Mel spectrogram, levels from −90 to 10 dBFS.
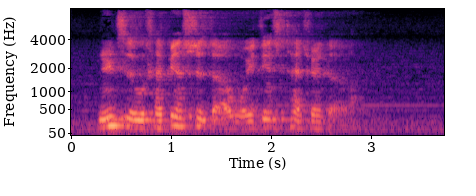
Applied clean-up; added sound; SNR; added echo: none; none; none; reverberation time 0.8 s.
